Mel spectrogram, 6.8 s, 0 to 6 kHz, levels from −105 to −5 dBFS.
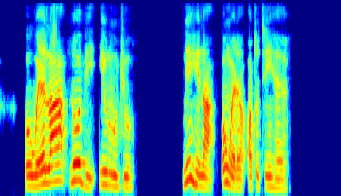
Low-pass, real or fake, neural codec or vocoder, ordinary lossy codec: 5.4 kHz; real; none; AAC, 32 kbps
